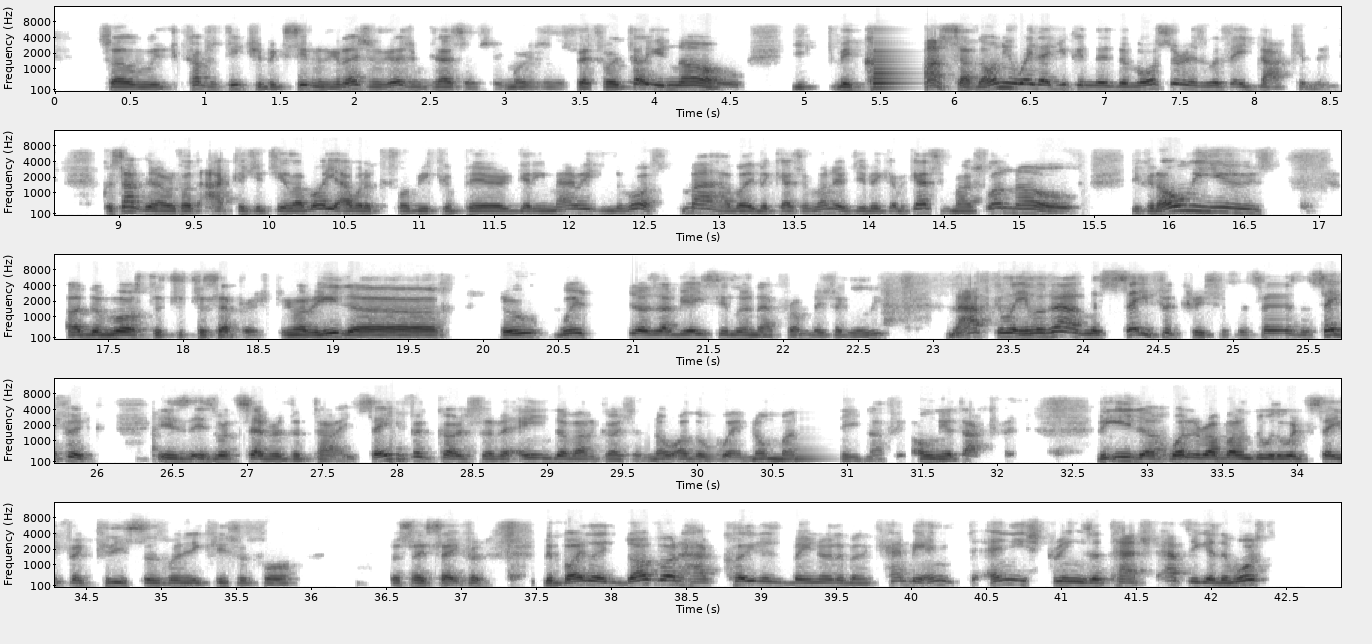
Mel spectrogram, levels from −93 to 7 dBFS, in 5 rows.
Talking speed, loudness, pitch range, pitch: 205 wpm, -24 LUFS, 115-155 Hz, 125 Hz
